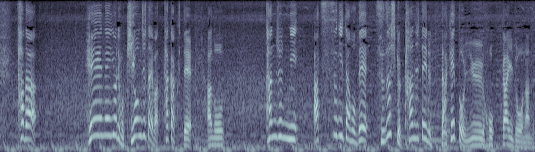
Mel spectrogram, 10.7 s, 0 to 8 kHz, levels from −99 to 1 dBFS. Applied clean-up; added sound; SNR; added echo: none; none; none; none.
